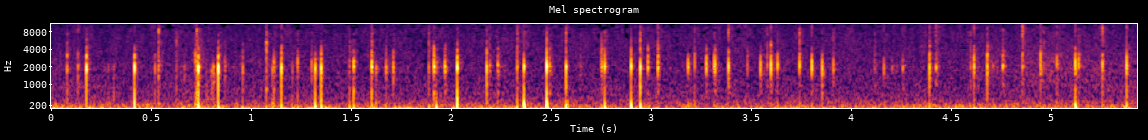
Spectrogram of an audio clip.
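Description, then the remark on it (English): A raindrop sound effect: a soft, irregular patter of quick light taps, continuing steadily at low volume with no voices. “Like raindrops, you are correct.”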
